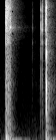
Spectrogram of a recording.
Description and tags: Opening Soda Can
Opening a can of seltzer water.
